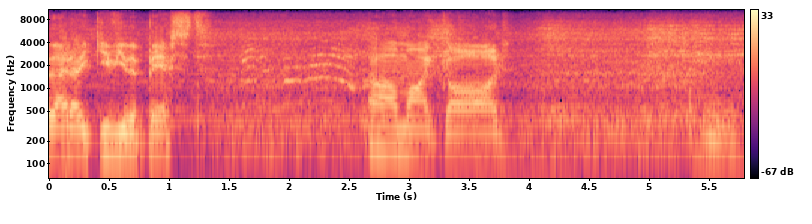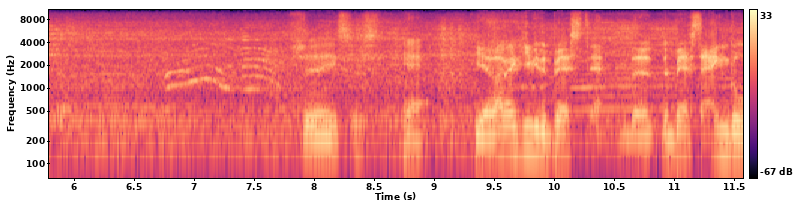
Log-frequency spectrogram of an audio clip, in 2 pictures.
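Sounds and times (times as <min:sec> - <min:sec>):
speech: 0:00.0 - 0:01.4, 0:02.6 - 0:04.3, 0:05.4 - 0:05.8, 0:07.9 - 0:11.5
chainsaw running: 0:02.6 - 0:11.5.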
